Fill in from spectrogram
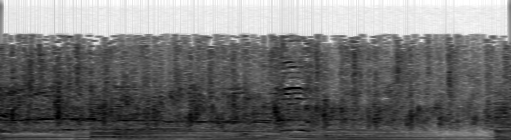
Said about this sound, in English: Clap your hands and help me preach, somebody.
